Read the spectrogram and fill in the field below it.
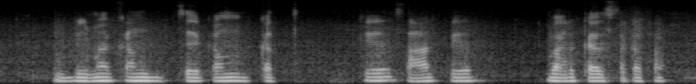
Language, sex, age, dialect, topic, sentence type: Chhattisgarhi, male, 25-30, Western/Budati/Khatahi, banking, question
